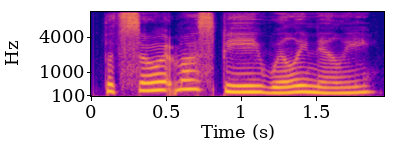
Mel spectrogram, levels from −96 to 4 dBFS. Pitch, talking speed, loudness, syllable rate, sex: 250 Hz, 215 wpm, -13 LUFS, 5.1 syllables/s, female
